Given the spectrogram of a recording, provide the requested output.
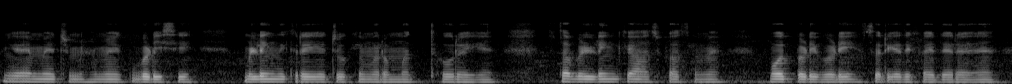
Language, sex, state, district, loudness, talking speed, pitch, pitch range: Hindi, male, Goa, North and South Goa, -32 LUFS, 160 wpm, 120 Hz, 115-120 Hz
